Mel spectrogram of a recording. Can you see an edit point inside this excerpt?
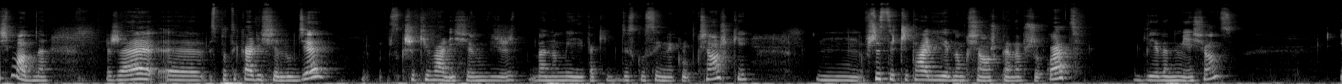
no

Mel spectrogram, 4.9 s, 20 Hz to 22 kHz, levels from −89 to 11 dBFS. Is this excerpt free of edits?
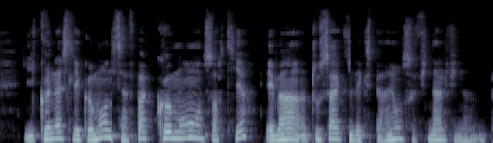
no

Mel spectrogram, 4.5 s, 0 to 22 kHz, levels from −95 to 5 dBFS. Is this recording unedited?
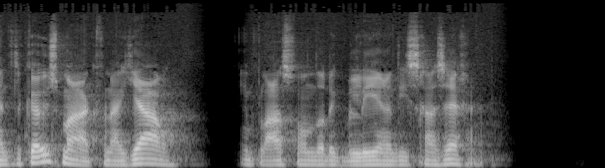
yes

